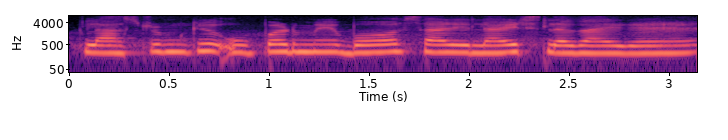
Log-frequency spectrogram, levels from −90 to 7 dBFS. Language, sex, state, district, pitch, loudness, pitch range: Hindi, female, Bihar, Saharsa, 250 Hz, -23 LUFS, 240-260 Hz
